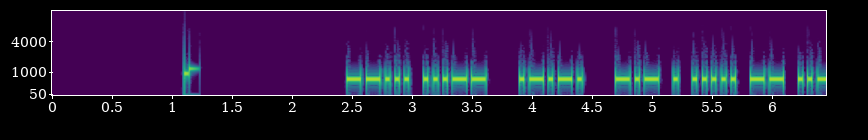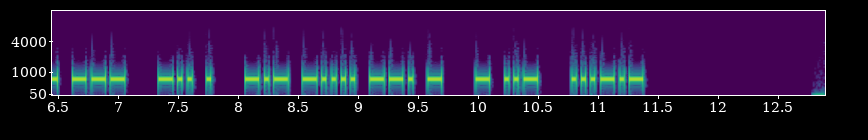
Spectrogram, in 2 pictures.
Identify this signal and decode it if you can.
Morse code, heard as a keyed tone, about 32 wpm, 700 Hz. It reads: 73 <AR> KE5MUO DE K6GT TU <SK>
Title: Practice QSO - Exchange 4 - Ending - 30wpm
